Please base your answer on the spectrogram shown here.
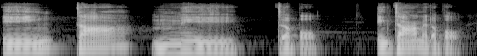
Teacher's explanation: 在美式发音 t 要浊化成 d 这个发音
